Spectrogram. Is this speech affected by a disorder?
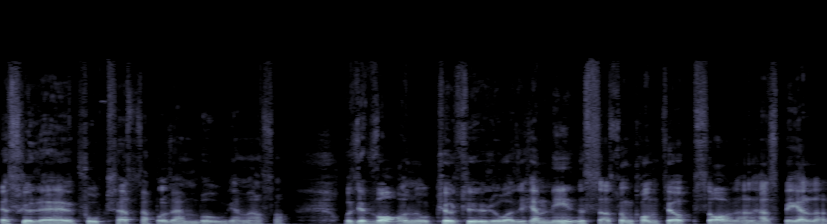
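Yes: tongue cancer; half of tongue surgically removed for cancer, two teeth extracted, dental problems after surgery, radiation treatment, later received teeth; constant sore feeling in mouth, like a wound.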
